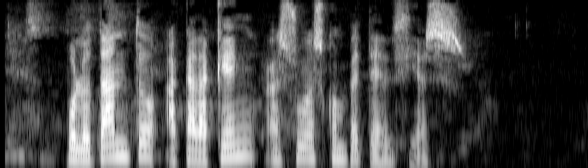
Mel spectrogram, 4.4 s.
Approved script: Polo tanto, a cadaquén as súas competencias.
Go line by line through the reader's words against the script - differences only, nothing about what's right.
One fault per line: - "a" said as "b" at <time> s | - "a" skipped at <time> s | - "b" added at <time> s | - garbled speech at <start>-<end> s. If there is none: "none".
none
